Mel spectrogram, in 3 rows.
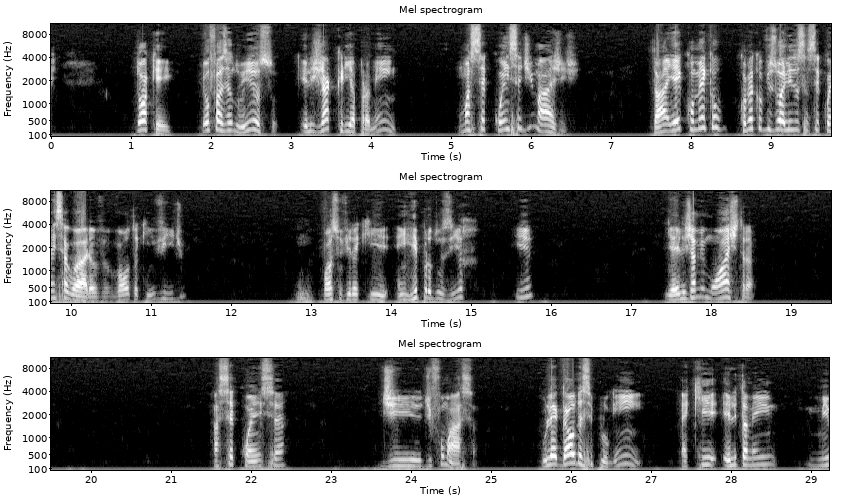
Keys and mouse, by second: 1.6 click, 4.6 click, 5.3 click, 11.6 click, 14.9 click, 16.3 click, 26.2 click, 27.4-28.4 drag.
